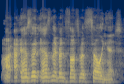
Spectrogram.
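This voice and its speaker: Male medium, tense bright tone, slightly high voice, coaxing and earnest. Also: brisk. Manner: earnest, coaxing, calls people honey and baby. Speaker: psychic medium. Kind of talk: live mediumship reading.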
